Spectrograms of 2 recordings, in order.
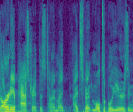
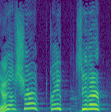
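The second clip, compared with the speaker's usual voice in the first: very high, half-hearted, half-meant tone. Speaker recalls agreeing to meet up after a long while without a dust-up; imitating a high half-hearted reply. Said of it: "like when you're like half like saying".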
